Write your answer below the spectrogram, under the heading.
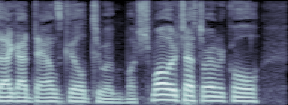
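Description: A man with a dark, mellow tone speaks at a moderate pace with ordinary pitch variation. The sound is dry and close with no echo, in a very clean recording with a silent background. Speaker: space news podcast host. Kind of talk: casual chat.

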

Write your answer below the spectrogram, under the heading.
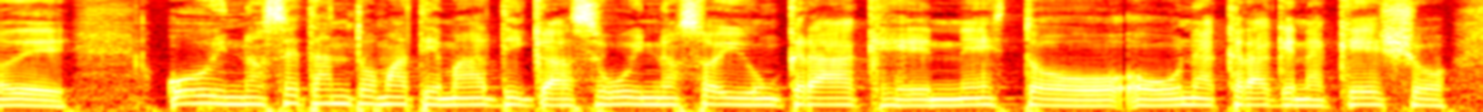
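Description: A man speaks in a dark, mellow tone with an Argentine accent. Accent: Rioplatense Argentine Spanish. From Argentina, Buenos Aires area. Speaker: podcast host. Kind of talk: casual chat.

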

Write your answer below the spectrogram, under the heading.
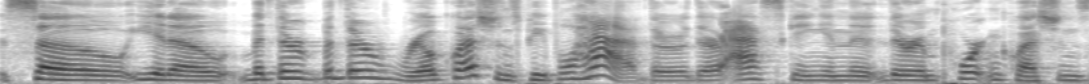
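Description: A woman talks at a moderate pace in a plain, everyday voice. Her pitch is fairly low and varies in an ordinary way. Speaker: podcast host. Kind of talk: interview.

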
